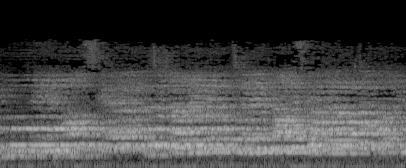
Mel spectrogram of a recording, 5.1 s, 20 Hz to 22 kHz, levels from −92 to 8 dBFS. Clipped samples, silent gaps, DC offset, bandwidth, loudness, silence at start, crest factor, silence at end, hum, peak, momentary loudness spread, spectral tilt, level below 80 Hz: under 0.1%; none; under 0.1%; 9.4 kHz; -25 LUFS; 0 s; 14 dB; 0 s; none; -10 dBFS; 4 LU; -3.5 dB/octave; -54 dBFS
